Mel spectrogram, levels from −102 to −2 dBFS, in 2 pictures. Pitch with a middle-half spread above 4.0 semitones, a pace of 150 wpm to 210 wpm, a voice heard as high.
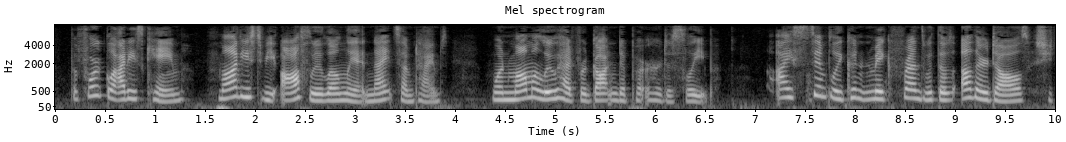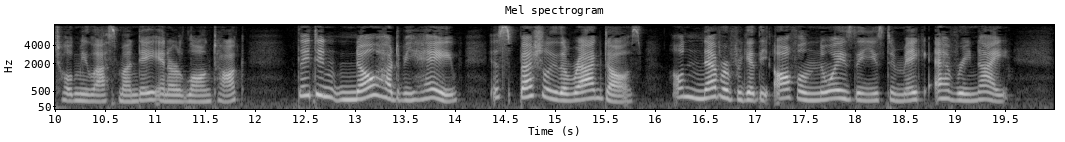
Yes: average, 4.6 semitones; average, 185 wpm; high, 225 Hz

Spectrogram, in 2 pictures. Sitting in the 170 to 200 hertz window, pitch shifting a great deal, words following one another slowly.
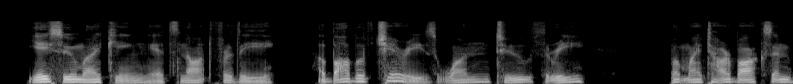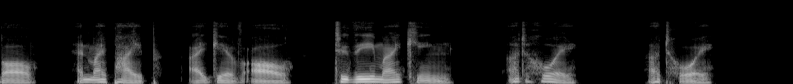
No: low, 100 Hz; wide, 5.9 semitones; slow, 130 wpm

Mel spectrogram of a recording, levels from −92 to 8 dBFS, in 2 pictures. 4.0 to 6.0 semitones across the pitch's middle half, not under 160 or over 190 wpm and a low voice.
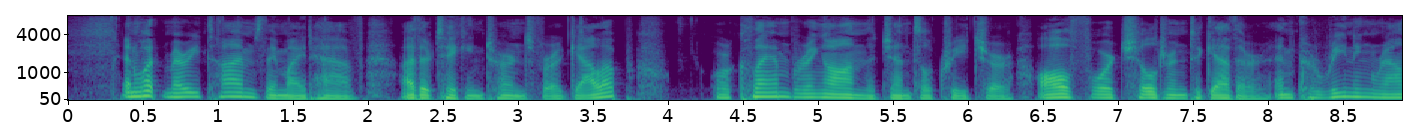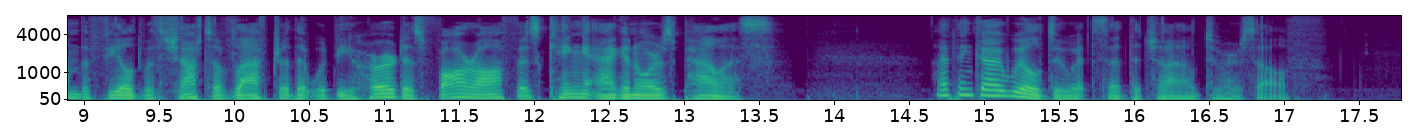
Yes: average, 5.1 semitones; average, 180 wpm; low, 105 Hz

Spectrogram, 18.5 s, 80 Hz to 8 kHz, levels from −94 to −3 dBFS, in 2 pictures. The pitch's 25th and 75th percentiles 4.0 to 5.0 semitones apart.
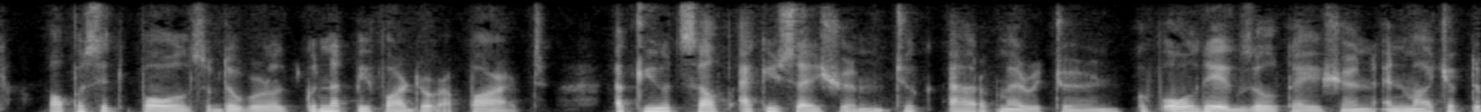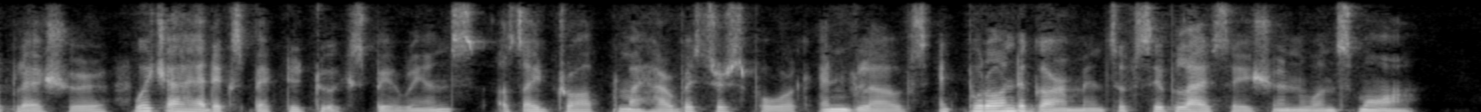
Yes: average, 4.3 semitones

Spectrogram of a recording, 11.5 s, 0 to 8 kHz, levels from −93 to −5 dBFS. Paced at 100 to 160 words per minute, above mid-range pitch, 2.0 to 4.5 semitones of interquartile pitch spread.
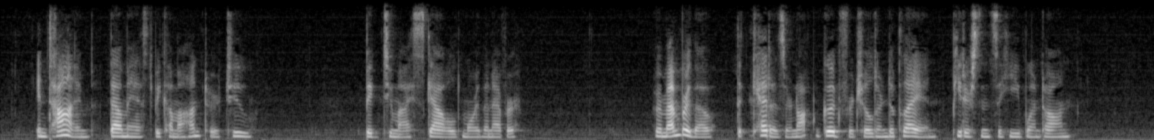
Yes: average, 155 wpm; high, 200 Hz; average, 2.7 semitones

